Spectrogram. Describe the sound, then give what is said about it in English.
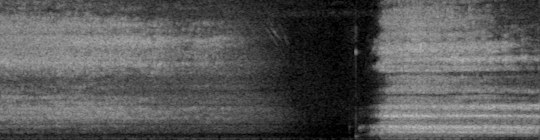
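A deep breath drawn in through the nose during a breathing exercise: two long, airy breath sounds with a short silent gap between them, the second louder and fuller. No talking. “So take a deep nose breathe, like”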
